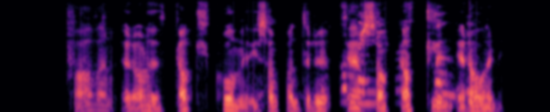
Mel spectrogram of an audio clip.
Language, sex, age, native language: Icelandic, male, 30-39, Icelandic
